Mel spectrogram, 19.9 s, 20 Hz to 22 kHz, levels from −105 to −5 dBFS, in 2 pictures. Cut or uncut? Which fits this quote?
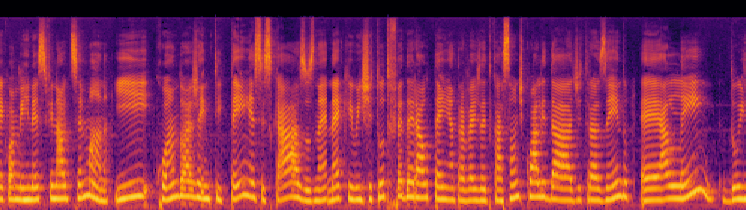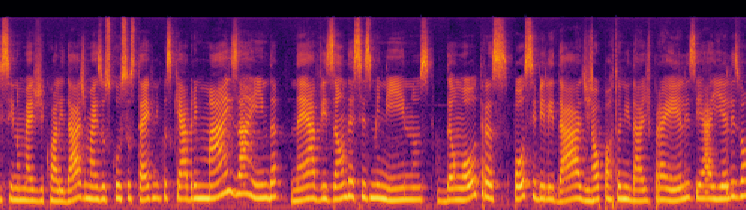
cut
